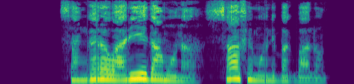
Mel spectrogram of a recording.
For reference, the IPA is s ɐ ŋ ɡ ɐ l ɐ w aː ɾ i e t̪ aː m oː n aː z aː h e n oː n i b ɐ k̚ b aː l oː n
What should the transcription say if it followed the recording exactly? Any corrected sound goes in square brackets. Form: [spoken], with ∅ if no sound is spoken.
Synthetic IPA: s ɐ ŋ ɡ ɐ [ɾ] ɐ w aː ɾ i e [d̪] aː m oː n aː [s] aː [f] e [m] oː n i b ɐ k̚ b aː l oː n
